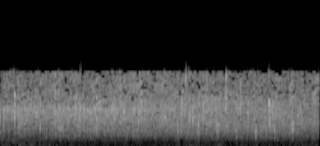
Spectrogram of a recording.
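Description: Arena audience applauding, a dense, even patter of many hands clapping.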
